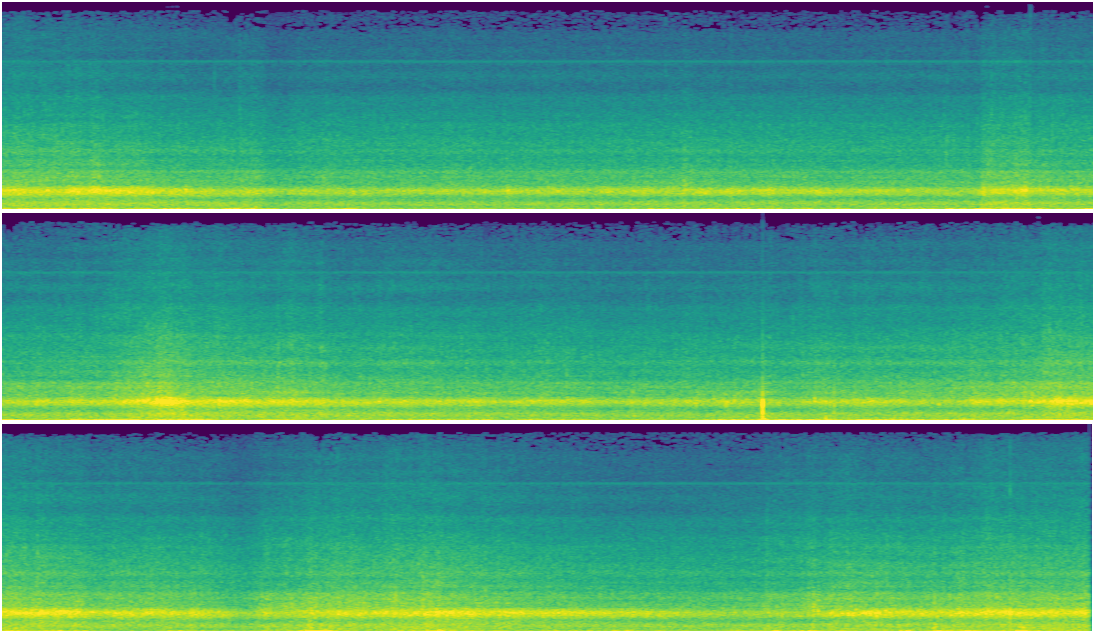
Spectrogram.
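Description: Whitewater rapids of the Youghiogheny River rushing around a kayak, close up, with splashes and water buffeting the microphone; the rush swells louder a few times as the boat runs the rapid.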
